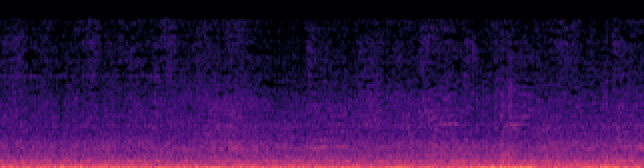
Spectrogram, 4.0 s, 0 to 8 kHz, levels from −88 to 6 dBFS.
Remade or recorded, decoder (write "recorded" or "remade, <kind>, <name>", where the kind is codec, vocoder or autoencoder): remade, vocoder, Vocos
